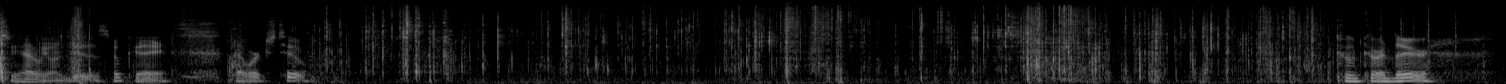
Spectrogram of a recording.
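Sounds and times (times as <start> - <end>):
foil wrapper tearing and crinkling: 2.9 - 14.8.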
